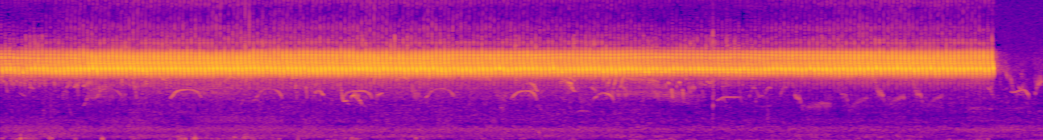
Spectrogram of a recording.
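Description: Grasshopper warbler reeling: one unbroken, high-pitched, insect-like trill held without a break, which cuts off abruptly at the very end. Fainter calls of other birds sound underneath.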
